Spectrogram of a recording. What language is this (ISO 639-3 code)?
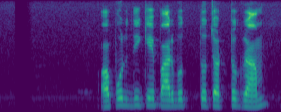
ben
